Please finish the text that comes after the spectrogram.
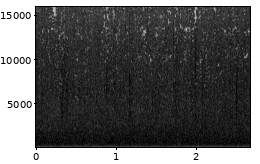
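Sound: rain falling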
